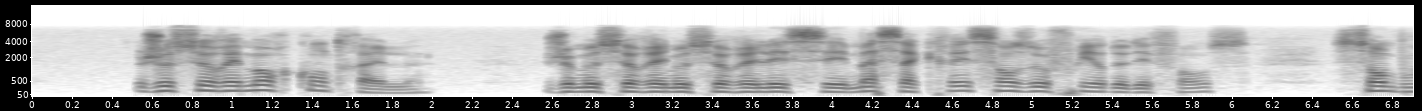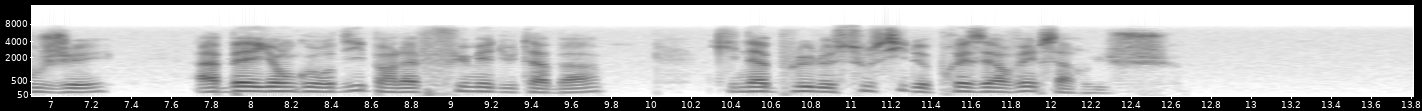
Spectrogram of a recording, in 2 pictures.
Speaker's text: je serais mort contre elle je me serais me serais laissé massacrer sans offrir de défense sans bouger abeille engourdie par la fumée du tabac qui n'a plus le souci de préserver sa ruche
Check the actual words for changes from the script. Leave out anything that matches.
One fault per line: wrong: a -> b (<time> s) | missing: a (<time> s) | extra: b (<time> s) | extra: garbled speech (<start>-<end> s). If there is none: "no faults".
no faults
